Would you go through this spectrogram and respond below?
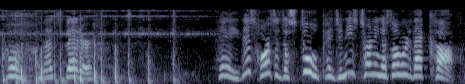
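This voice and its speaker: A woman with an American accent playing an eager, scheming, playful housewife in a 1940s radio comedy, excitable and wheedling. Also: very high-pitched, moderate pace, dull audio. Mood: exasperated. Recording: noisy vintage radio recording, live studio audience.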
